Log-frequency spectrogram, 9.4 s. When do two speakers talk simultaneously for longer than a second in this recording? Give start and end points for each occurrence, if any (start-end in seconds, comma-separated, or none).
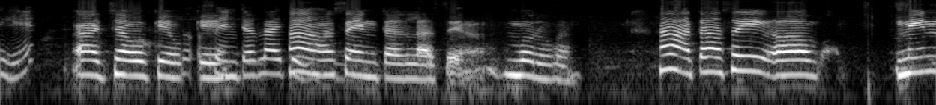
none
